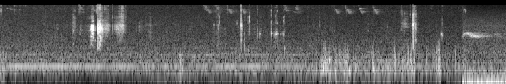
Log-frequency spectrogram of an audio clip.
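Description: Scattered sharp clicks and clinks of scroll AC compressor parts being handled, metal parts and a plastic parts tray knocking together, the loudest about a second in.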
